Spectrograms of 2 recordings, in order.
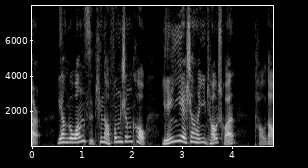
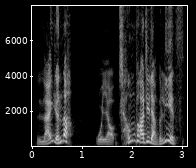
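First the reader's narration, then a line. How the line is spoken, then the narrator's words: Old king, furious. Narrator (Chinese): 老国王听后龙颜大怒，说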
